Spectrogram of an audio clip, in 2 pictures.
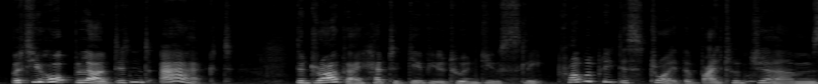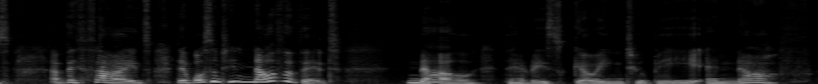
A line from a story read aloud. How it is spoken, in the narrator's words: he laughed pleasantly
